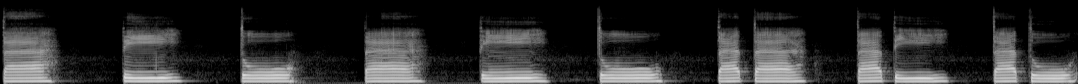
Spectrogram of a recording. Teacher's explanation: Poin kedua pada huruf ta berharokat adalah dilafalkan dengan menjulurkan ujung lidah ke luar mulut.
